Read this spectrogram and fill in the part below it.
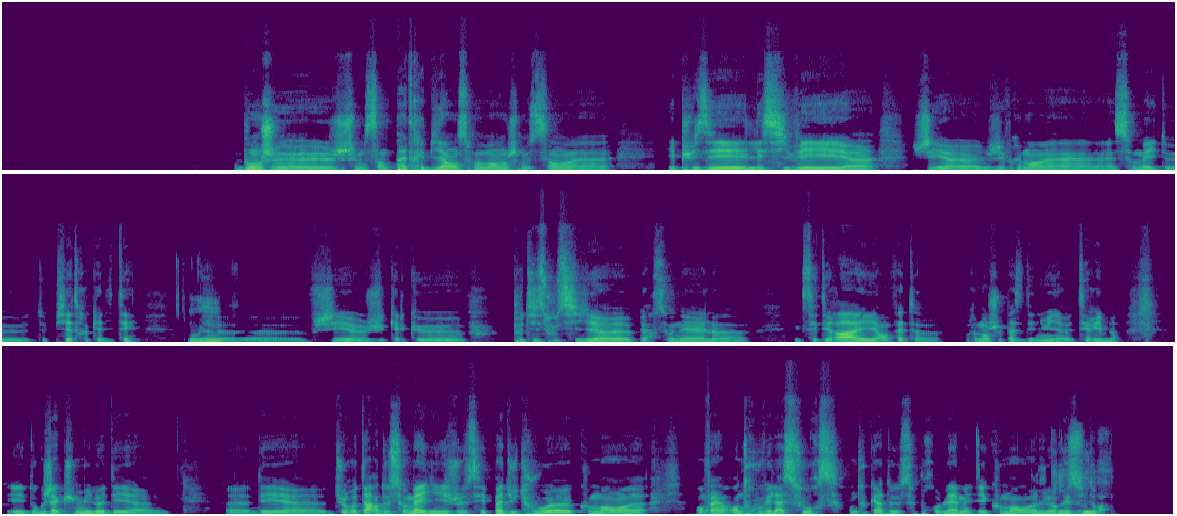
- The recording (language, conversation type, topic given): French, advice, Comment décririez-vous votre incapacité à dormir à cause de pensées qui tournent en boucle ?
- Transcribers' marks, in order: tapping; drawn out: "Heu"; blowing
